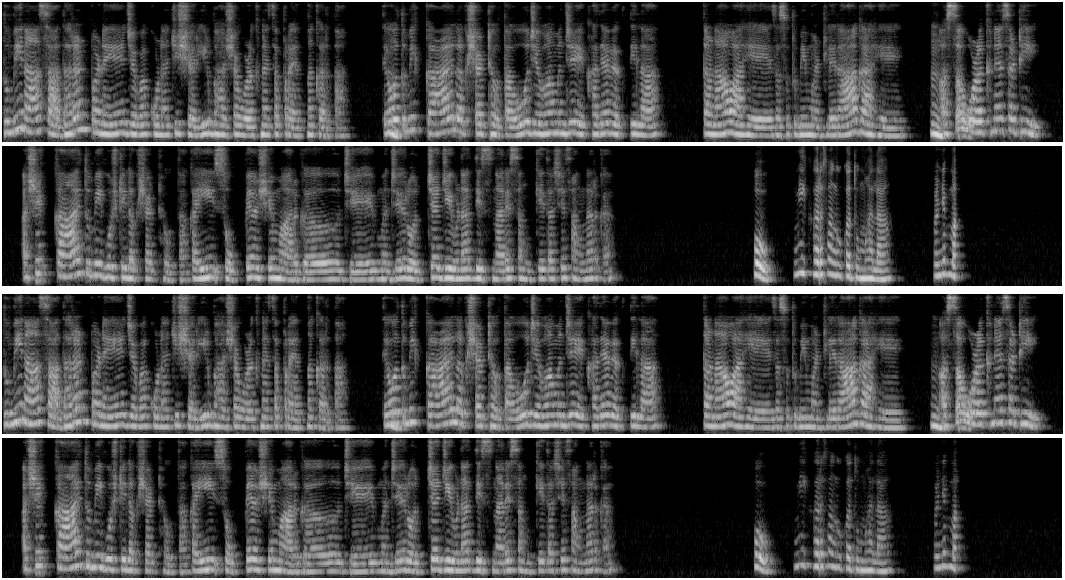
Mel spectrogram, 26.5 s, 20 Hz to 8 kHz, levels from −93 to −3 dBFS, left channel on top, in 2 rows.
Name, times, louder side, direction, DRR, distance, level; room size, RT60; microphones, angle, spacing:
voice 1, 0.0-4.3 4.7-8.2 8.8-11.2 11.7-13.0 13.5-20.9, left 2 dB, 10° left, 0.9 m, -28 dB
voice 2, 23.2-24.4 24.9-25.2, left 5 dB, 70° left, 0.3 m, -25 dB
2.8 x 2.1 x 2.6 m
head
